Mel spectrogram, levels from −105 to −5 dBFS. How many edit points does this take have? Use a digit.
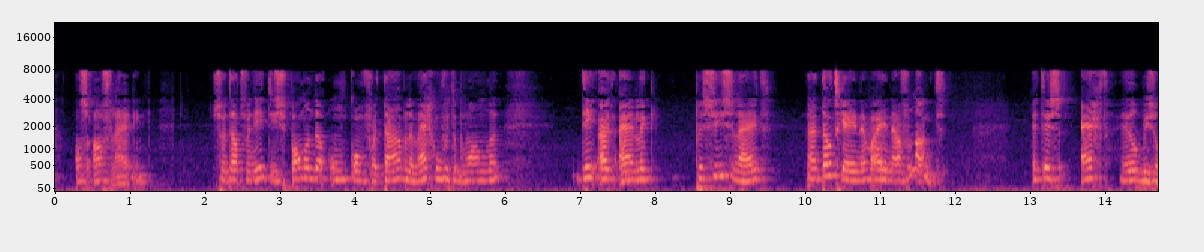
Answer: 0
